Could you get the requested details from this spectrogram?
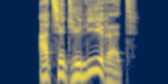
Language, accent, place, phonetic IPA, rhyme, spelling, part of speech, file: German, Germany, Berlin, [at͡setyˈliːʁət], -iːʁət, acetylieret, verb, De-acetylieret.ogg
- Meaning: second-person plural subjunctive I of acetylieren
